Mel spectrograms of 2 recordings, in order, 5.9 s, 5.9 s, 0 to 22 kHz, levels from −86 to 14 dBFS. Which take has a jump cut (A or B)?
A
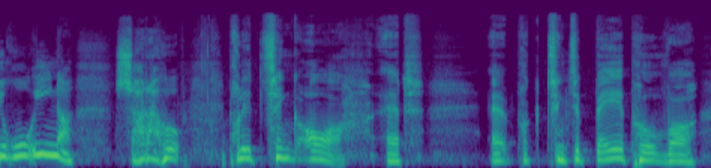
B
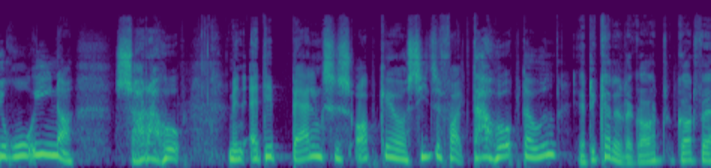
A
